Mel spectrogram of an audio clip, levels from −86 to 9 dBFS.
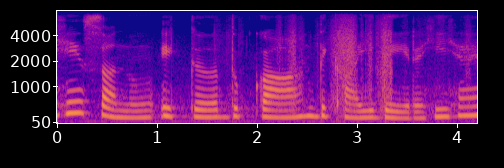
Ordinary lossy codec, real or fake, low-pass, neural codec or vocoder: none; real; 7.2 kHz; none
